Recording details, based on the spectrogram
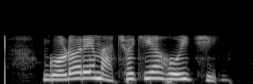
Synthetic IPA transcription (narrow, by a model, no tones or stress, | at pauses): ɡoɽɔɾemat͡ʃʰɔkʰijaɦojt͡ʃʰi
